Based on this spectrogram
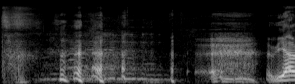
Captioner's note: people laughing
